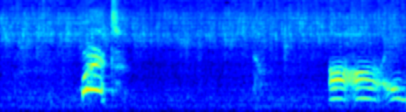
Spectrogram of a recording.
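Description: A steady hiss, over which a young child makes one short, high-pitched vocal sound about a second in, then starts talking near the end.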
